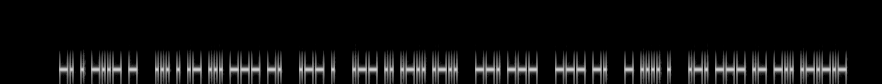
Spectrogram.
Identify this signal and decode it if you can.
Morse code, heard as a keyed tone, about 44 wpm, 700 Hz. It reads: NEXT SEASON WE WILL GO ON THE ROAD.
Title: Sentences from Top 1400 Words 45wpm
